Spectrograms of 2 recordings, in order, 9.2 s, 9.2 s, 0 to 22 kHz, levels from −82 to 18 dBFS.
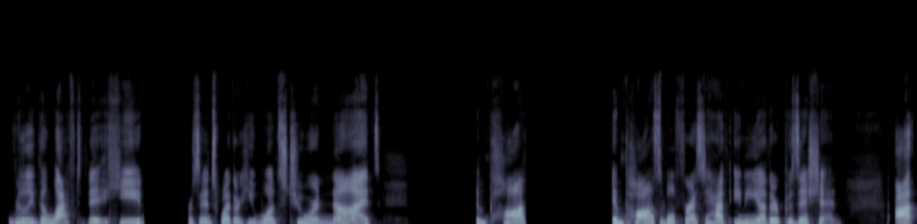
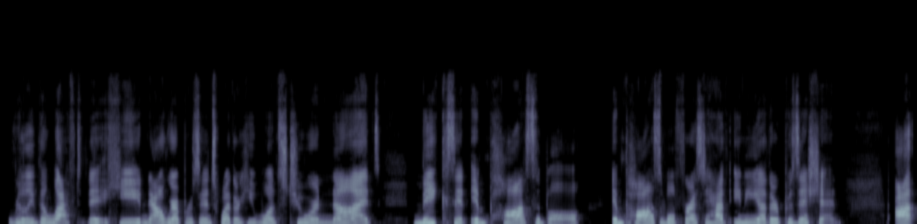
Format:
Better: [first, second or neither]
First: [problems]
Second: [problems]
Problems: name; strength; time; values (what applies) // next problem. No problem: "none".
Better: second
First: audio cutting out; at 1.5 s, at 4 s for 0.5 s and at 5.5 s for 1 s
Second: none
